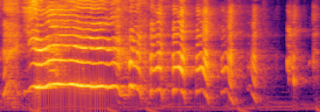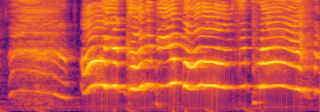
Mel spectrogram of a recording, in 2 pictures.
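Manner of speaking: squealing high and loud, thrilled nurse; nurse's cheer. Retold or imitated. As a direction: shout it like an overjoyed nurse. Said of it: "that's what the nurse".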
